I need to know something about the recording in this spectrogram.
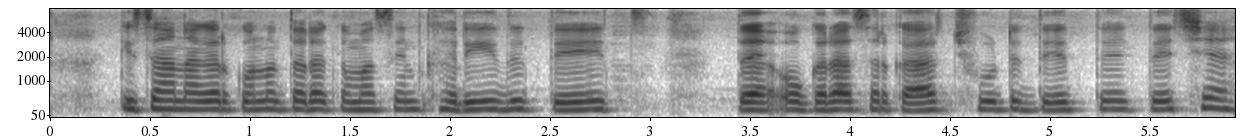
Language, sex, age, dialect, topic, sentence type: Maithili, female, 18-24, Eastern / Thethi, agriculture, question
